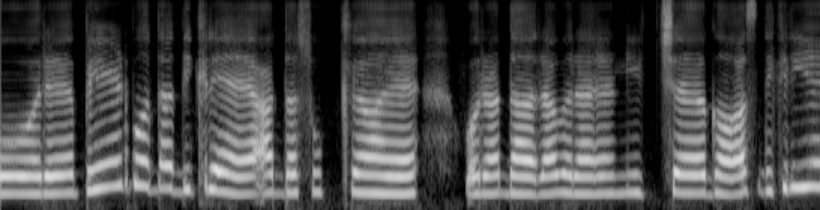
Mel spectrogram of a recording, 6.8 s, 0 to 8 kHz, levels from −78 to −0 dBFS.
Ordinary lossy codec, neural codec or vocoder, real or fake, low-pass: none; codec, 16 kHz, 0.7 kbps, FocalCodec; fake; none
